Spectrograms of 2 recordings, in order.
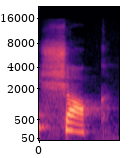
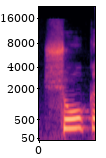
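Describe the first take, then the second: First: Said in the usual way. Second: शोक with a long o vowel; wrong pronunciation. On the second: Shown as a demonstration. Teacher warns during the practice reading, mispronounced शोक. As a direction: say shock as शोक. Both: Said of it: "शोक ना पढ़ें".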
